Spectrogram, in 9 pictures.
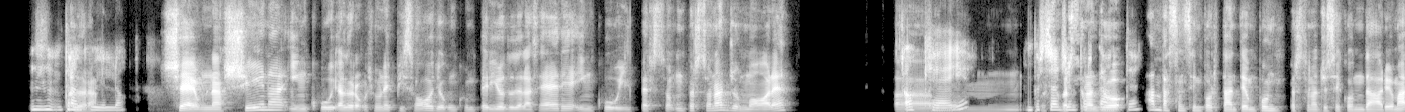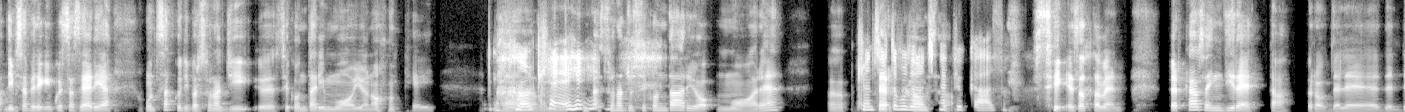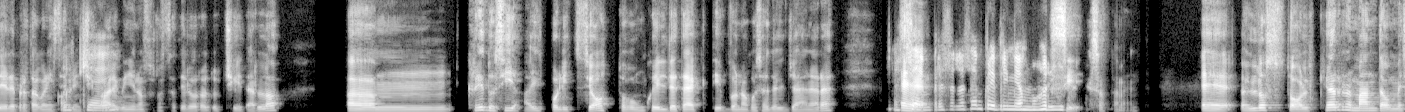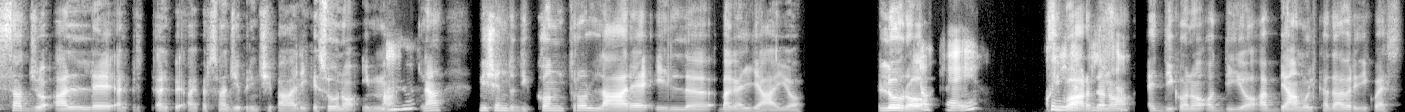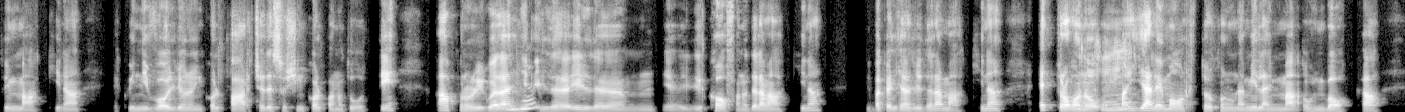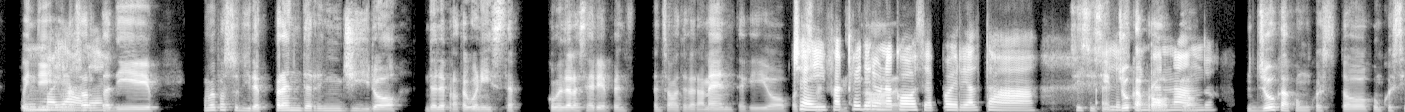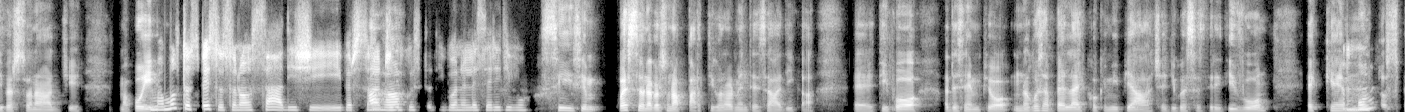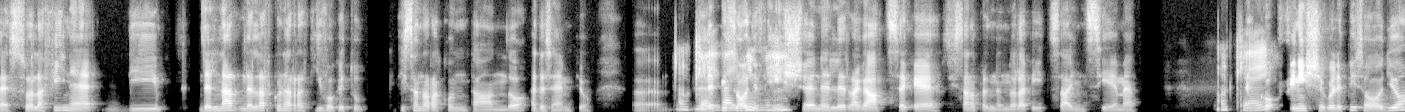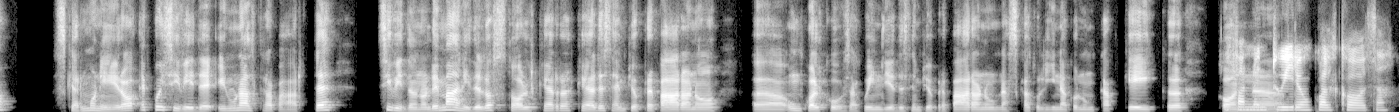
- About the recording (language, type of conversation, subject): Italian, podcast, Qual è una serie televisiva che consigli sempre ai tuoi amici?
- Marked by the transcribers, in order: chuckle; other background noise; drawn out: "Uhm"; laughing while speaking: "Okay"; chuckle; chuckle; tapping; "ci" said as "sci"; surprised: "Un maiale?"; "Cioè" said as "ceh"; laughing while speaking: "dimmi"; in English: "cupcake"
